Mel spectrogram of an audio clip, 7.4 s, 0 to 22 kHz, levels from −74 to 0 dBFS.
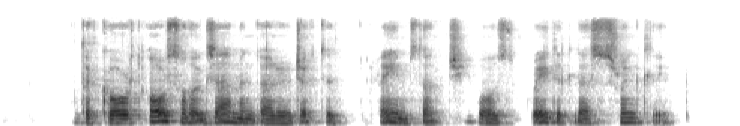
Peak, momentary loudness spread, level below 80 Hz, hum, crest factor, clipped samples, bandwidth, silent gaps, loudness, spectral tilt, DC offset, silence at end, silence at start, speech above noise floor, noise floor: -2 dBFS; 11 LU; -62 dBFS; none; 18 dB; under 0.1%; 12.5 kHz; none; -20 LUFS; -5 dB/octave; under 0.1%; 0.7 s; 0.75 s; 66 dB; -85 dBFS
